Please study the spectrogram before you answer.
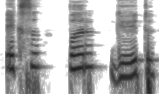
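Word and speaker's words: expurgate: एक रूल बता दूं अगर आपको इंग्लिश के किसी भी मीनिंग के आखिरी में इ लिखा मिले तो हम लोग इ का उच्चारण नहीं करते हम लोग इ से पहले तक का उच्चारण करते हैं तो हमारी पूरी मीनिंग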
